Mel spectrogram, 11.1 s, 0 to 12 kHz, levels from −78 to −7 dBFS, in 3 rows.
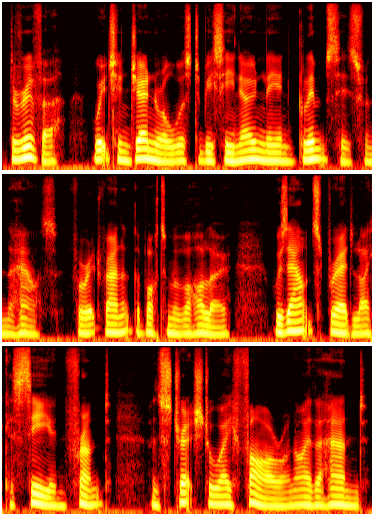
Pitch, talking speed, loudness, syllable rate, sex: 125 Hz, 195 wpm, -18 LUFS, 5.1 syllables/s, male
